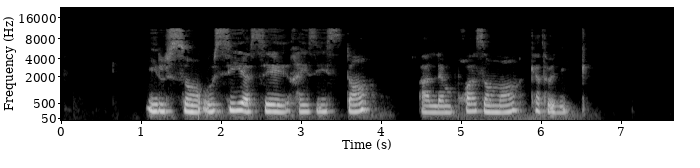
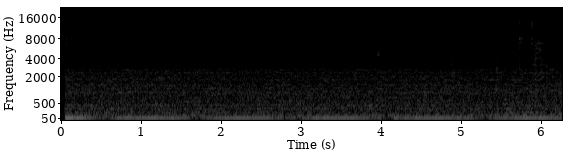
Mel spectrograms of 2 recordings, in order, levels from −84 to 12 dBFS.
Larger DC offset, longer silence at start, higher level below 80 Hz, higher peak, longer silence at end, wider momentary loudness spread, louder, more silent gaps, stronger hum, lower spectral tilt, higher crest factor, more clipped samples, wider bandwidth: neither; first, 1.1 s vs 0.05 s; first, -54 dBFS vs -62 dBFS; first, -2 dBFS vs -44 dBFS; first, 1.1 s vs 0 s; first, 9 LU vs 4 LU; first, -17 LUFS vs -62 LUFS; neither; neither; first, -6.5 dB/octave vs -5 dB/octave; about the same, 16 dB vs 14 dB; neither; second, 11.5 kHz vs 16.5 kHz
